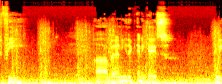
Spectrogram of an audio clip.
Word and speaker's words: Phi: I believe it's pronounced Fee.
